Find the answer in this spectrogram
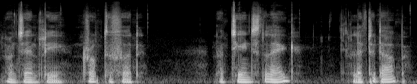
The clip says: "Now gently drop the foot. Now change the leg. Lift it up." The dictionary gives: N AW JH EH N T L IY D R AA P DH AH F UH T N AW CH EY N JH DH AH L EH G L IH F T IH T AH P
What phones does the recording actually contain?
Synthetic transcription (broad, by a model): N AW JH EH N T L IY D R AA P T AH F UH T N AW CH EY N JH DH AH L EH G L IH F T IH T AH P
